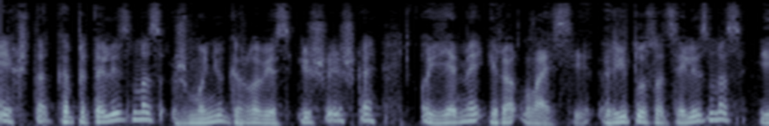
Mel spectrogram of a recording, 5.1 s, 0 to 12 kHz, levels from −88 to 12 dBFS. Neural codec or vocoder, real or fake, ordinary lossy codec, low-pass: none; real; MP3, 48 kbps; 10.8 kHz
